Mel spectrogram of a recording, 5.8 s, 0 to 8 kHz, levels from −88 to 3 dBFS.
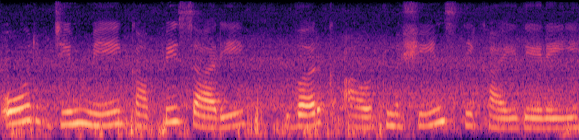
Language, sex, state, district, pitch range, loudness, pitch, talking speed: Hindi, female, Punjab, Pathankot, 180-235 Hz, -17 LUFS, 210 Hz, 115 wpm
